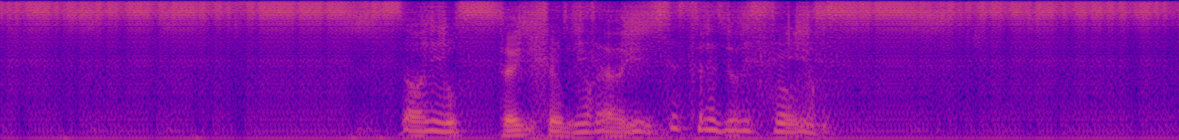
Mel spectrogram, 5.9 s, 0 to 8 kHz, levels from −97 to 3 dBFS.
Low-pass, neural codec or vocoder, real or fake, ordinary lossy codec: none; codec, 16 kHz, 0.5 kbps, FreqCodec, larger model; fake; none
